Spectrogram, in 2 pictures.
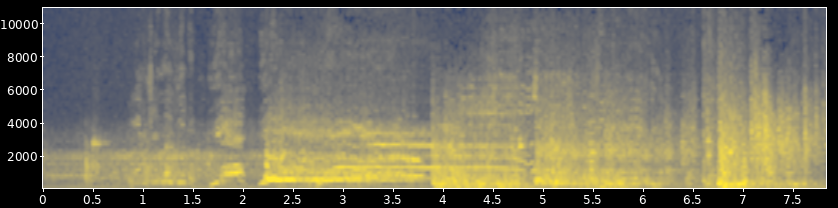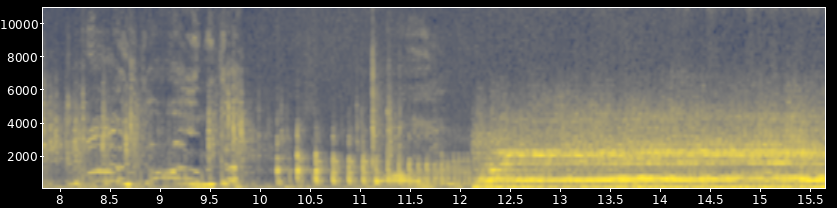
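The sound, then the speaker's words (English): A train rolls into the town of Carbondale with a loud, steady rumble and rattling metal, a quick burst of clickety-clack wheels, then a long, sustained horn blast closing out the approach. “the train is bringing the way past the last Carbondale Spring Talent Show to town”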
